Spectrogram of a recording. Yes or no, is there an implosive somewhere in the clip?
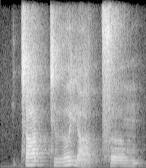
no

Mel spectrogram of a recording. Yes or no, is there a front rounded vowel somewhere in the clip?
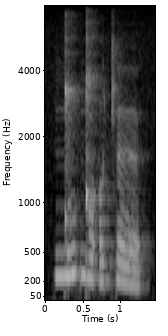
yes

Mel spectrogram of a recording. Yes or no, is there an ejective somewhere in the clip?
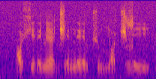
no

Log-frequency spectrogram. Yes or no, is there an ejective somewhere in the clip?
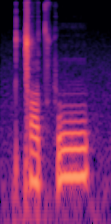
yes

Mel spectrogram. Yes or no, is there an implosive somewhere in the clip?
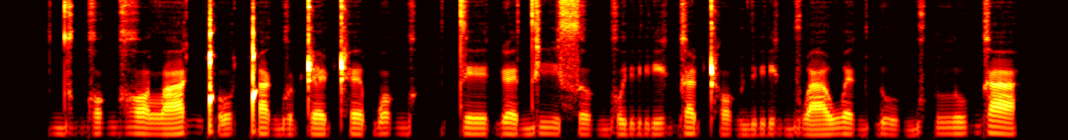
yes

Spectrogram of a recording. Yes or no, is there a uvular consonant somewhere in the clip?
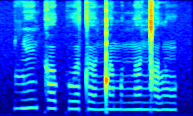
no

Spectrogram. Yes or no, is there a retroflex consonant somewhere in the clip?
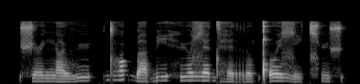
no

